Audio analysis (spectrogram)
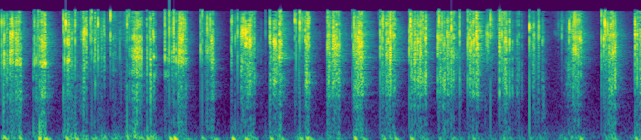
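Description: A small solid pink rock-salt chunk held in the fingers is tapped rapidly with long acrylic nail tips. About two dozen crisp, bright clicking taps follow one another with almost no low end, each dying away almost instantly.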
